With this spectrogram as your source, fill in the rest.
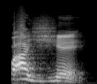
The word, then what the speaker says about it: pajé: A sílaba mais forte, a sílaba tônica, a pronunciada com mais força, está recaindo em que sílaba? Vamos ver? Bora. Pajé. Pajé.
